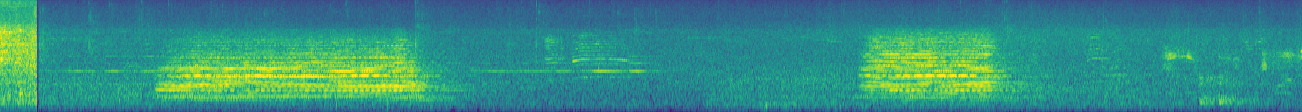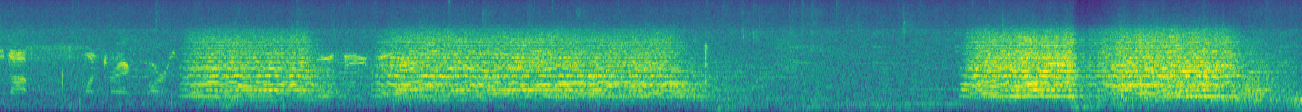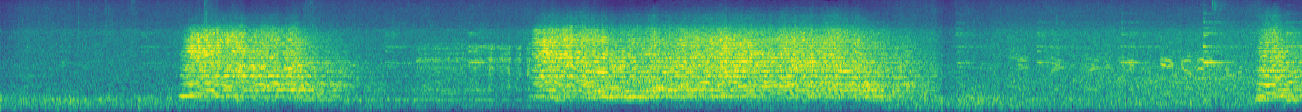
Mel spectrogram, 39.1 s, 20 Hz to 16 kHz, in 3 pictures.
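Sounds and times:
locomotive air horn blasts: 0:01.6 - 0:04.6, 0:08.6 - 0:10.3, 0:14.8 - 0:20.1, 0:22.6 - 0:25.8, 0:27.8 - 0:35.3, 0:38.6 - 0:39.0.

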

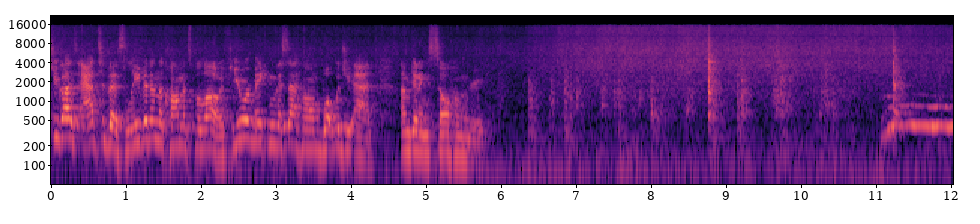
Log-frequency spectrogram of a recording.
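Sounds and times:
food sizzling in a frying pan: 0:00.0 - 0:12.0
metal spatula scraping pan: 0:07.3 - 0:10.6.

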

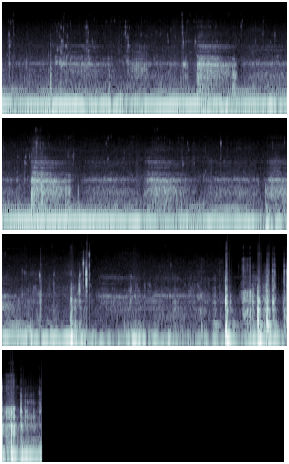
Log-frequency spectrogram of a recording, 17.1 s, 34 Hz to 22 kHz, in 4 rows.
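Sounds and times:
faint hum: 0:00.0 - 0:13.4
underwater rumble of moving water: 0:00.0 - 0:13.4.

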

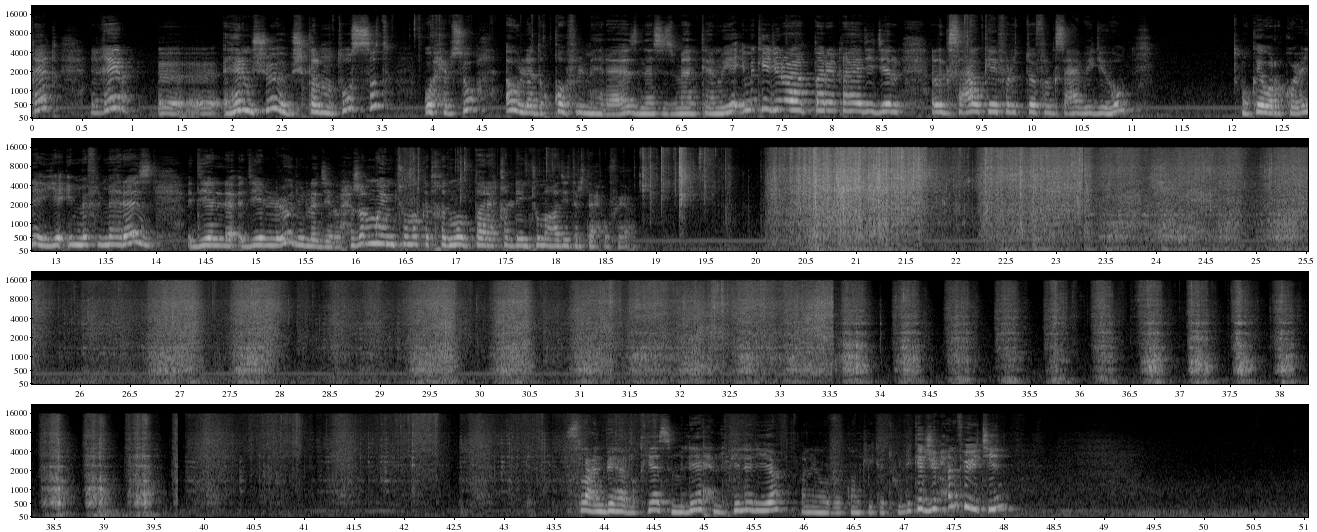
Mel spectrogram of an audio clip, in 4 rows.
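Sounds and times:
fried dough crunching: 0:18.8 - 0:24.0
hand rubbing strokes on crumbs: 0:23.3 - 0:36.4, 0:39.3 - 0:47.3.

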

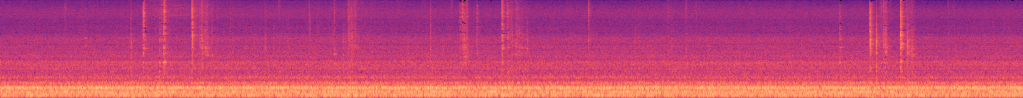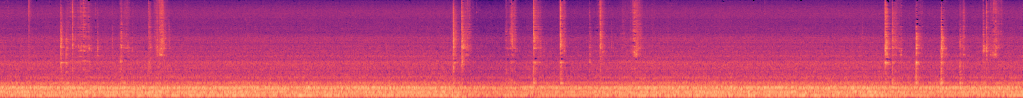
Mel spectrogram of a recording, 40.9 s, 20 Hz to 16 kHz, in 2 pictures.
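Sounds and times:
metal spatula scraping a wok: 0:02.7 - 0:04.4, 0:06.7 - 0:07.4, 0:09.2 - 0:10.7, 0:16.8 - 0:18.4, 0:21.7 - 0:24.0, 0:29.6 - 0:33.5, 0:38.1 - 0:40.7.

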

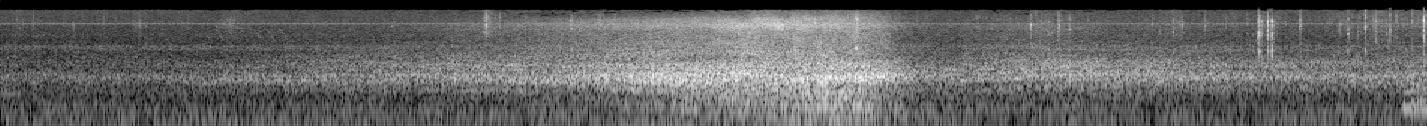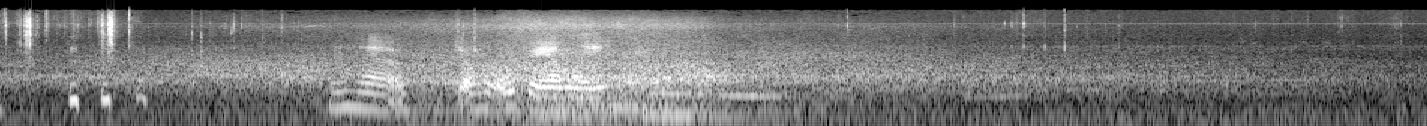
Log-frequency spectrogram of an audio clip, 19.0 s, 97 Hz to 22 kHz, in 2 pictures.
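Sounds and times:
vehicle driving past: 0:02.0 - 0:07.8, 0:10.6 - 0:18.4
low background hum: 0:06.2 - 0:13.6.

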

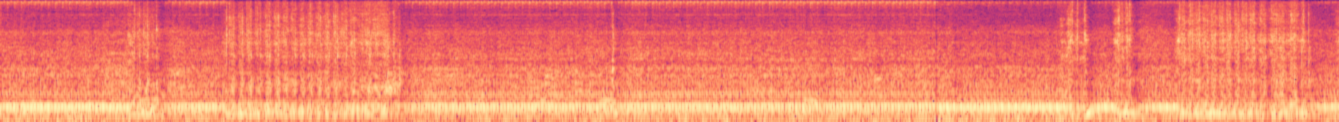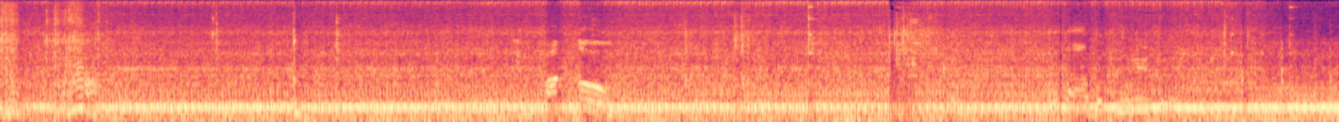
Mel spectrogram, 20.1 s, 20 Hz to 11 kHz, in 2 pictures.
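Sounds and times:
steady mechanical hum: 0:00.0 - 0:20.0
impact wrench rattling bursts: 0:00.9 - 0:03.1, 0:07.9 - 0:11.0.

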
